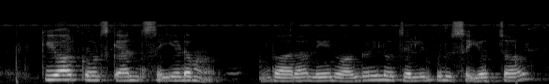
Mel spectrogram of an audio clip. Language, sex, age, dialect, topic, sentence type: Telugu, female, 31-35, Southern, banking, question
